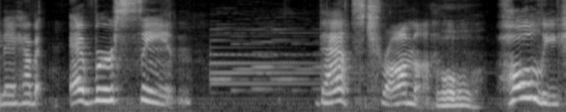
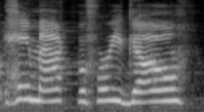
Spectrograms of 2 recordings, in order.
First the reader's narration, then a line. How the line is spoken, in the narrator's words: Tad called out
